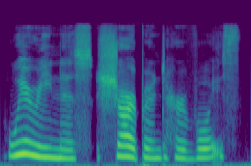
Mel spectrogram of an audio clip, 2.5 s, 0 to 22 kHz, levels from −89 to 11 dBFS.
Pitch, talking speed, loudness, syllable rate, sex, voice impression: 230 Hz, 95 wpm, -16 LUFS, 4.0 syllables/s, female, feminine, adult-like, tensed, powerful, bright, clear, intellectual, calm, friendly, slightly unique, lively, kind, slightly modest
